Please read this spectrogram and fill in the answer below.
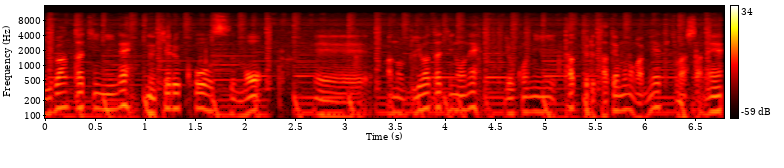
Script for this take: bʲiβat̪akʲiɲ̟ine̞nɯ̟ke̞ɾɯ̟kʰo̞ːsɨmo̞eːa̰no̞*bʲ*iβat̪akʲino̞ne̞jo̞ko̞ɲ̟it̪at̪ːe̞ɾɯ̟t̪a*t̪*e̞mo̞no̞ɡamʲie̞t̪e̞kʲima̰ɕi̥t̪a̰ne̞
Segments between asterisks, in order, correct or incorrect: correct, correct

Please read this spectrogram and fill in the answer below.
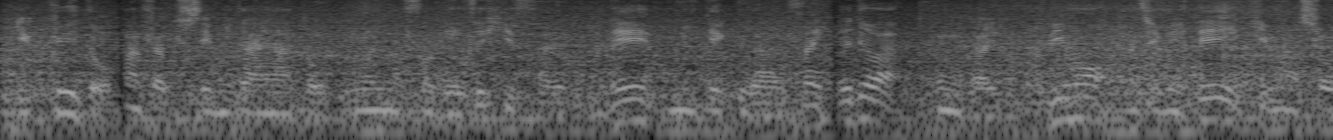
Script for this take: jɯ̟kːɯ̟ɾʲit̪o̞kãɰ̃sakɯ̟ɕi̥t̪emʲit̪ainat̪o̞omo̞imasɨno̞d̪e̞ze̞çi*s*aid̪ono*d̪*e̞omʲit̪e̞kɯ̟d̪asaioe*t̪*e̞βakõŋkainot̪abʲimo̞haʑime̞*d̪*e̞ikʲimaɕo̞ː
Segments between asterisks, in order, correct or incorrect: correct, correct, incorrect, incorrect

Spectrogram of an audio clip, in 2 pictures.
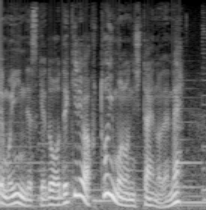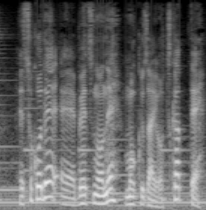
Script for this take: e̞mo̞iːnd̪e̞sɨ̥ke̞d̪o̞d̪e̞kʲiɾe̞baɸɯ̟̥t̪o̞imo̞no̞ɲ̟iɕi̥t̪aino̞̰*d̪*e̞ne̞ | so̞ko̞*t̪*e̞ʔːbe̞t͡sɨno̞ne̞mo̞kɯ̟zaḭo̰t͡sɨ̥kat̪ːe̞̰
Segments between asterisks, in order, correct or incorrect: correct, incorrect

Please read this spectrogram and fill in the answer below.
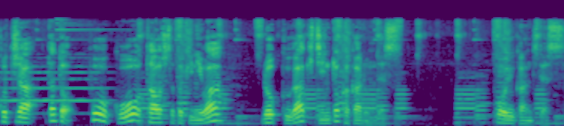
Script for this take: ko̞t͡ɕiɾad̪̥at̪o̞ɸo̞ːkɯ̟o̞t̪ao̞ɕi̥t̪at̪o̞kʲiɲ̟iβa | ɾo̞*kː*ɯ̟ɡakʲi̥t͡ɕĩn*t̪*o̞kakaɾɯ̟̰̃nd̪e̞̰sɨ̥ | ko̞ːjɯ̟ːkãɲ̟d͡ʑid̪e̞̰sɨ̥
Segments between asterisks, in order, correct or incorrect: correct, correct

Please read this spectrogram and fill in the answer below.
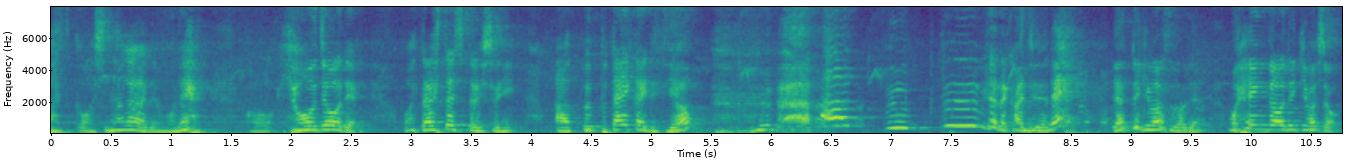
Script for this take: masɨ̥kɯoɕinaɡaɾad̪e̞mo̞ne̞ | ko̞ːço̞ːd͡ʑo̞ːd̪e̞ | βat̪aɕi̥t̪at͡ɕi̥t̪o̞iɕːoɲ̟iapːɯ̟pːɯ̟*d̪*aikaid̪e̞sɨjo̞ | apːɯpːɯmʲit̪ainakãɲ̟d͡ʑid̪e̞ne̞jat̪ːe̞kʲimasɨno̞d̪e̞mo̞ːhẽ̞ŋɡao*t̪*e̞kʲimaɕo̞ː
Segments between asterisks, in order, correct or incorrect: incorrect, incorrect

